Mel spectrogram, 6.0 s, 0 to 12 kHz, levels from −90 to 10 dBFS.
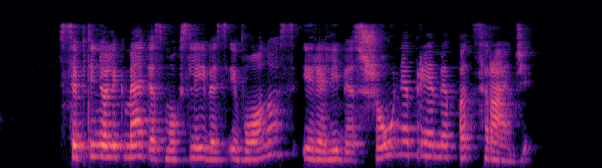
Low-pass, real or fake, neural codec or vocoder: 7.2 kHz; real; none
